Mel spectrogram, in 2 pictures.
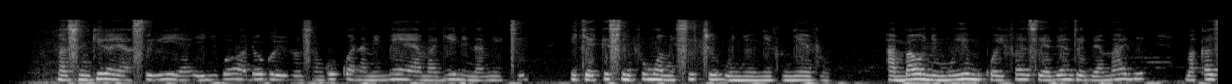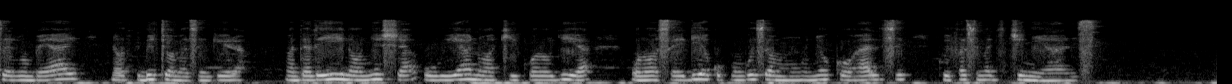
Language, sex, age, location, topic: Swahili, female, 18-24, Dar es Salaam, agriculture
